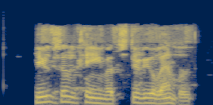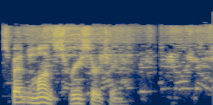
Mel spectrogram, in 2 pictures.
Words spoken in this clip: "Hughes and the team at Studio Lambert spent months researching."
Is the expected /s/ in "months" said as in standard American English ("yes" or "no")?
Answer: yes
